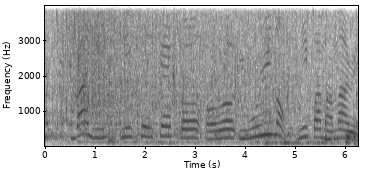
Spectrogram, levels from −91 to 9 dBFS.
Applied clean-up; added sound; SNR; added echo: none; Toilet flush; 3 dB; none.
